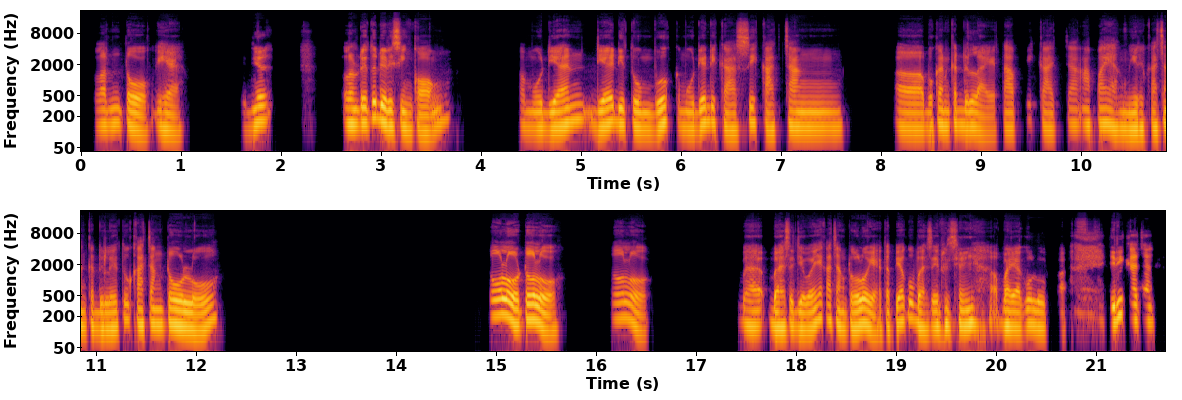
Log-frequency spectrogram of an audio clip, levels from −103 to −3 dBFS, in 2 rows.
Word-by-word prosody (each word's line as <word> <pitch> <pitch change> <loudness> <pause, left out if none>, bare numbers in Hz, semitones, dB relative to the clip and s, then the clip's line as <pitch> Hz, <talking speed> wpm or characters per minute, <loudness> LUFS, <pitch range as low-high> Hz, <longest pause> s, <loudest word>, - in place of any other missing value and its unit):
Lento, 135 -6 0
iya, 115 -4 -3 0.5
dia. 145 +8 -1 0.7
Lento 145 0 +2
itu 190 - +3
dari 160 -7 +5
singkong. 120 +2 -1 0.7
Kemudian 125 +6 -1
dia 130 +3 +3
ditumbuk, 135 0 0
kemudian 125 +3 -1
dikasih 120 -2 -3
kacang, 120 +1 -3 0.9
eee, 120 -2 0
bukan 130 +3 -2
kedelai, 125 -7 -2
tapi 120 +7 -7
kacang 120 +1 -9
apa 135 +1 -5
yang 125 -4 -2
mirip 115 0 -2
kacang 120 +1 -4
kedelai 120 -1 -1
tu, 175 - -3
kacang 140 -1 -1
tolo. 130 +3 +4 2.7
Tolo 205 -8 +7
tolo 120 -11 +5 0.4
tolo, 180 - -2 0.8
ba 135 -4 -1
bahasa 120 +1 +1
Jawanya 125 +7 +1
kacang 135 -8 -2
tolo, 130 +2 +5
ya. 105 - -2
Tapi 125 - -5
aku 185 - 0
bahasa 125 -6 0
Indonesianya, 135 +1 -1 0.2
apa 135 - +3
yah, 125 -2 +2
aku 140 - +1
lupa. 125 -3 -3 0.4
Jadi 155 +4 +3
kacang, 170 -2 0
130 Hz, 125 wpm, -23 LUFS, 120-145 Hz, 2.7 s, Tolo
